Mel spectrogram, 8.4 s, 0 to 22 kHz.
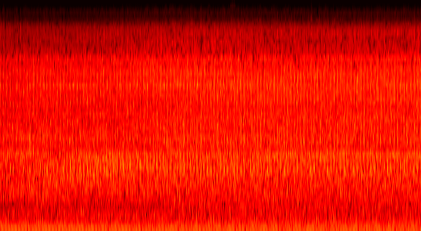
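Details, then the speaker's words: Dodge 6.7 Cummins, 859k miles on factory injectors, cold start at about 37–38°F with some wind: heavy clatter with uneven, lumpy pulse, weird startup never seen before, check gauges light on; owner suspects bad injectors, unconfirmed. "I must say that was a pretty weird startup out of all the years I've owned it I don't think it's ever done that before"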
